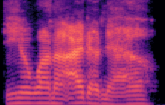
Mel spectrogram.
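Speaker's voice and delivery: leer like a lecherous bird; lightly voiced pervy bird puppet; creepy bird. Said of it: "Poe's just like".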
